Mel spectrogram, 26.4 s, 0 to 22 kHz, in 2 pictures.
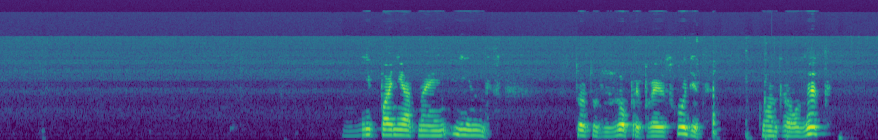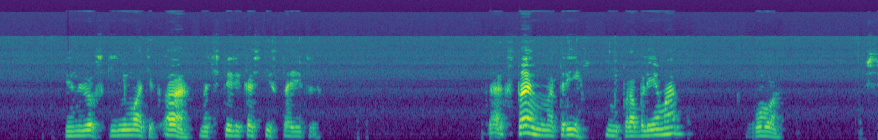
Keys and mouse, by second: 10.2 click, 11.5 ctrl+z, 13.7 click, 17.2 middle click, 18.3 click, 20.3 click, 21.6 click, 22.3 KP_3, 23.5-26.1 drag.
